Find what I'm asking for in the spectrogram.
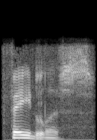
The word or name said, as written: fadeless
